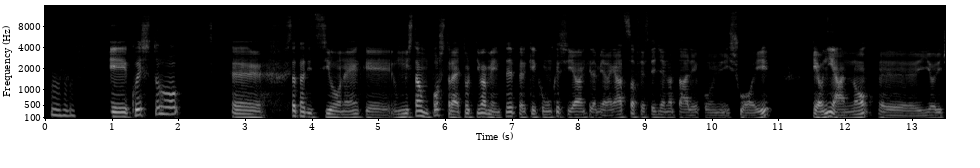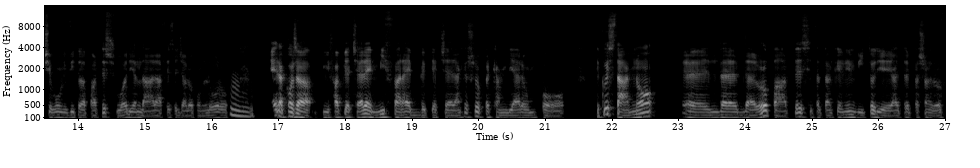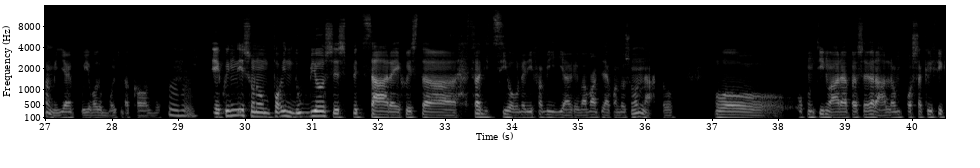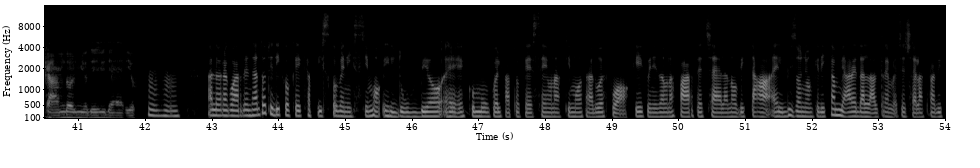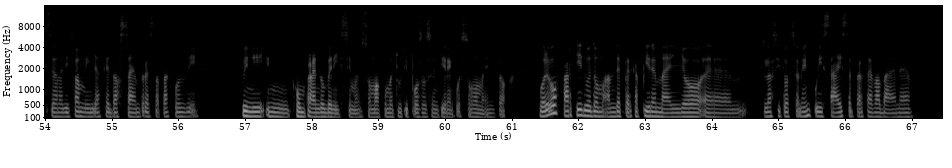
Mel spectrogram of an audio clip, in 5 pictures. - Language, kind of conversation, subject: Italian, advice, Come posso rispettare le tradizioni di famiglia mantenendo la mia indipendenza personale?
- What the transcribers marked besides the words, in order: tsk; sigh; sigh; other background noise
